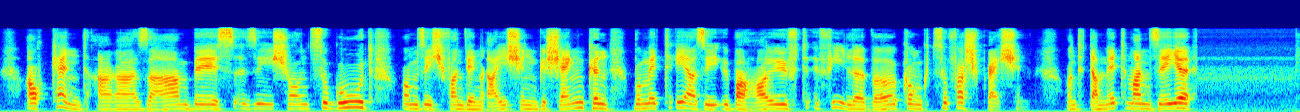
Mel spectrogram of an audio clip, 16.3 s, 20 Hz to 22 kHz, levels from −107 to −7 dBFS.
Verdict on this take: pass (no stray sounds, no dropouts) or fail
pass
